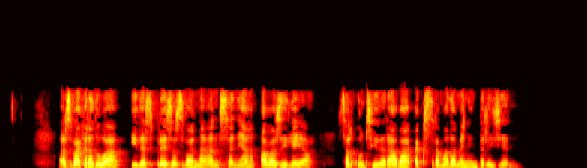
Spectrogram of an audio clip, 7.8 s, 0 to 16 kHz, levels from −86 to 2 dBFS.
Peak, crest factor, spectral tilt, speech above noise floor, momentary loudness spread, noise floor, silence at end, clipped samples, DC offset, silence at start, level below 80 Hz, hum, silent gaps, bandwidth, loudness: -2 dBFS; 18 dB; -2.5 dB/octave; over 72 dB; 8 LU; under -90 dBFS; 1 s; under 0.1%; under 0.1%; 0.8 s; -66 dBFS; none; none; 8 kHz; -18 LUFS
